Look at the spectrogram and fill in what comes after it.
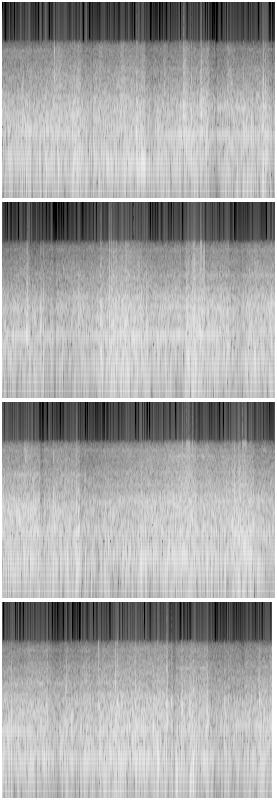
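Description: Bernina Express train heard from on board while it runs: a steady rumble of wheels on rail with scattered sharp clicks, and a steady hum that holds for several seconds about two seconds in.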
